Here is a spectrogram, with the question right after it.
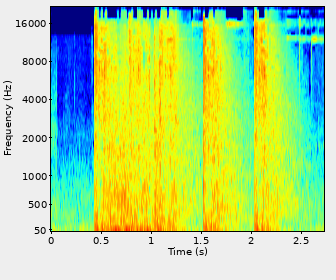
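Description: Three loud gunshot bursts in a shooting video game, each sharp hit decaying into a rumbling tail, the first after a brief quiet lead-in and the next two about half a second apart.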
